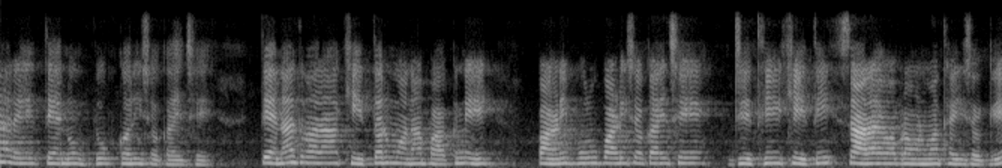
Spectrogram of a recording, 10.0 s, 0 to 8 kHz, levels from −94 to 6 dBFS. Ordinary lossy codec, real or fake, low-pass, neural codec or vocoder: none; fake; 7.2 kHz; vocoder, 22.05 kHz, 80 mel bands, WaveNeXt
